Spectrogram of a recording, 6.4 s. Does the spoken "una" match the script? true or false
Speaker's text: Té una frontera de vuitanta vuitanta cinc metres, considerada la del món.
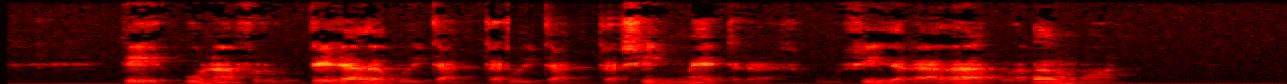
true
